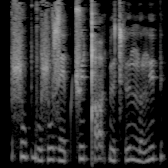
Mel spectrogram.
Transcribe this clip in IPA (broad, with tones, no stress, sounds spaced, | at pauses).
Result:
ɬ u˥ p ɡ u˩ ɬ u˧ z e˩ p ʈ͡ʂ y˧ ǃ ɑ̰˥ k͡p ʉ˩ t͡sʼ ʉ˧ ŋ ɵ˩ ŋ y˥ p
